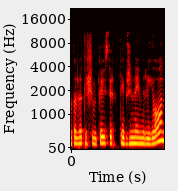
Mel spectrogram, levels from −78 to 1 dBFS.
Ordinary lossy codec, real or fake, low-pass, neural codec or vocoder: MP3, 48 kbps; fake; 14.4 kHz; codec, 44.1 kHz, 2.6 kbps, SNAC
